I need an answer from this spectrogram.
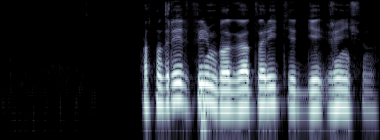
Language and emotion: Russian, neutral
